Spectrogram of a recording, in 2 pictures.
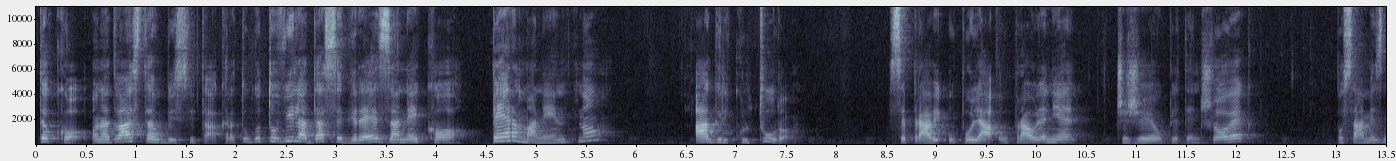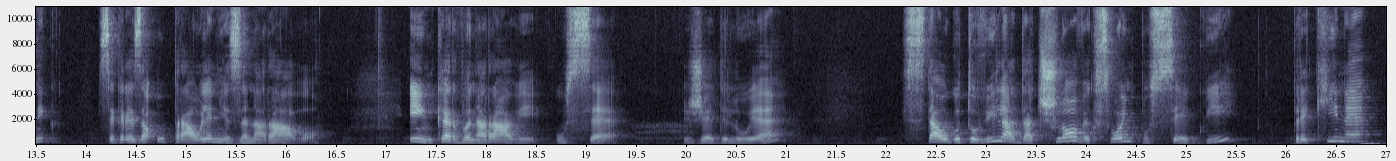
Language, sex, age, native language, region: Slovenian, female, 30-49, Slovenian, Primorsko-notranjska region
